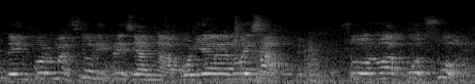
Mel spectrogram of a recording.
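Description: A man's voice: extremely high pitch, normal speed. An older man acting a flustered man who pretends to be a porter in an amateur stage comedy, heard from a far camera in a large theater hall. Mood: hesitant. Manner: hesitant, stammering. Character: flustered middle-aged man posing as a porter. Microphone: far camera in the audience. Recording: echoey hall from far off, noisy.

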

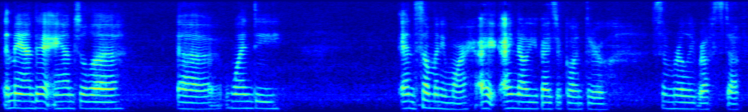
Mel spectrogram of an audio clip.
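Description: A woman's voice: fairly low pitch, level tone, takes it slowly, pauses often, a bit bright. A woman vlogger chatting casually in a folksy, self-deprecating way in a home kitchen, speaking from behind a handheld camera. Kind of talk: casual chat.

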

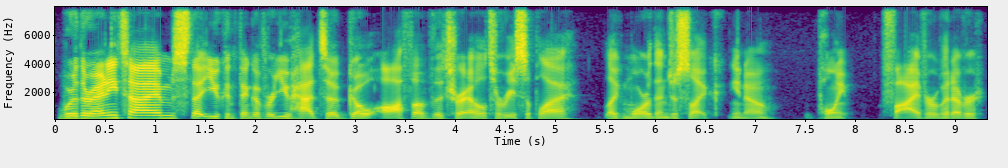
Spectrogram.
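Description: A young man hosting a podcast, chatting casually in a relaxed, slangy way. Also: mid-range voice, normal speed, smooth. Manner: relaxed, slangy, laughs easily. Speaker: podcast host. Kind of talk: casual interview chat.

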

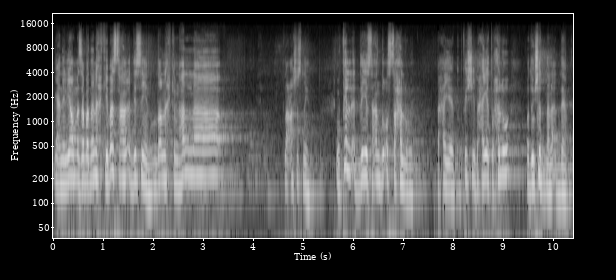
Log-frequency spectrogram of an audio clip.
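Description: Fast, animated Lebanese preacher man. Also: high voice, long reverb tail. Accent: Lebanese Arabic. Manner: animated, addresses listeners directly. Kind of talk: teaching sermon to a congregation.

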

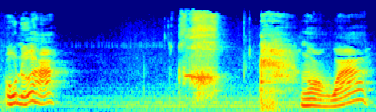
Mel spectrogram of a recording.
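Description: Woman, high voice, teasing home vlog, phone recording with clattering dishes behind. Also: sing-song, very slow, a bit bright, slight background noise. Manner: playful, teasing, full of exclamations. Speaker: mother filming her child.

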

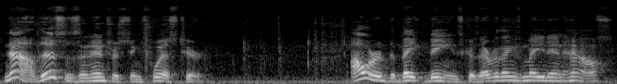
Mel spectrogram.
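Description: A man with a drawl talks his way through a barbecue plate in a casual vlog, folksy and full of chatter. His voice sits a little high for a man. Soft restaurant noise hums behind him. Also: expressive, normal speed. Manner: folksy, chatty, laughs between bites. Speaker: food vlogger reviewing a barbecue restaurant. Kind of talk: casual food review vlog. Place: restaurant dining room. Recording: faint background noise in a restaurant.

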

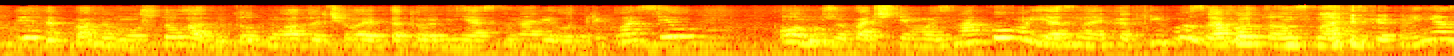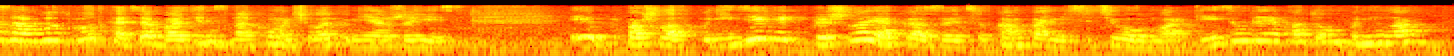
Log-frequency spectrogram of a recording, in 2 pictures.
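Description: At a business meeting, a woman in her thirties rattles off her personal story to a small audience in a mid-range, sing-song voice with a darkish tone, chatty and full of fillers. She is recorded from across a small office by a camera with no mic. The sound is roomy and distant, with slight background noise.

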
